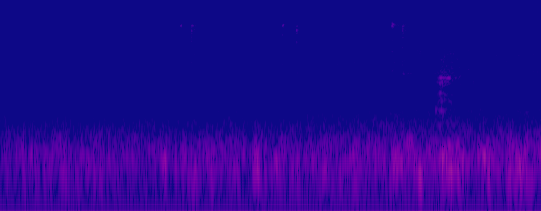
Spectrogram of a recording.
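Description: Near silence: faint room tone with a few faint, scattered clicks.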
